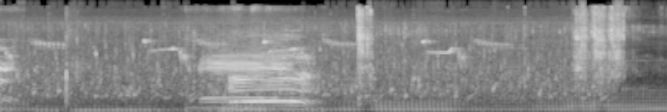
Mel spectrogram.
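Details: Cows running together down a narrow rural path into a farm pen, one giving a single strong, rising-then-falling moo lasting about a second, over a steady low rumble with a few bird chirps and clattering knocks.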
